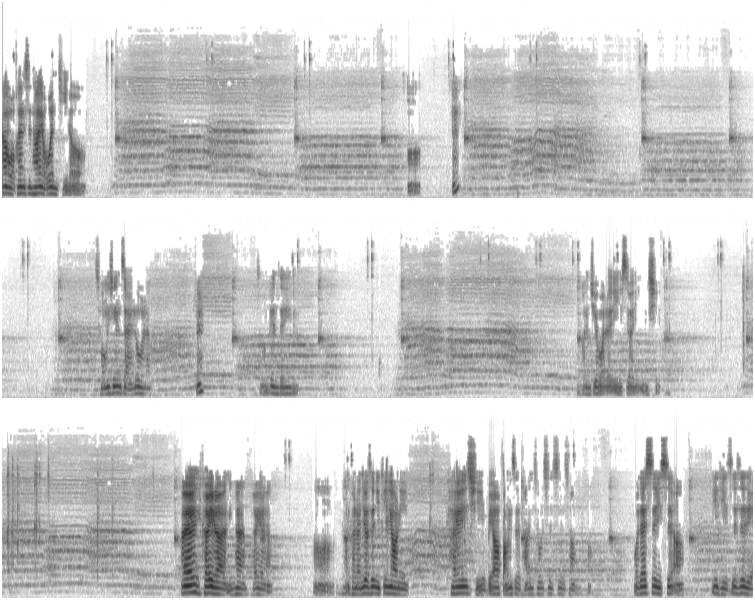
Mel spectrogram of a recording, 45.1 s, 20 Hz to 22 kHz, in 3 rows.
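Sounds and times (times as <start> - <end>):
slow chanting voices: 1.5 - 29.2, 29.8 - 45.0
faint mouse clicks: 15.4 - 15.7, 22.3 - 22.6, 29.3 - 31.1
keyboard keys tapping: 29.3 - 31.1.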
